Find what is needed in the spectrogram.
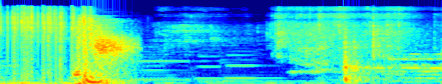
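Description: An added editing sound effect: a sharp whack with a quick downward swoosh about half a second in, followed by a few quiet, steady music notes.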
